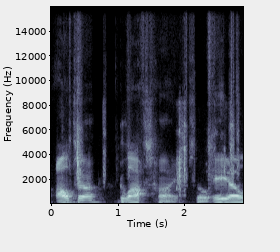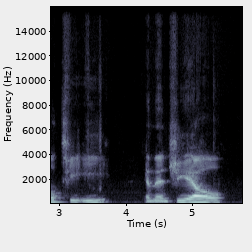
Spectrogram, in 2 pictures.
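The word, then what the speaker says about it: Alteglofsheim: Well, spelling it, I think the pronunciation is Alta Glofsheim.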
